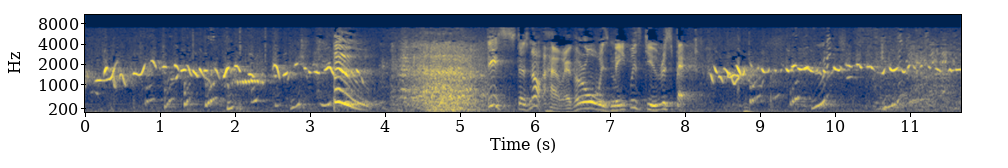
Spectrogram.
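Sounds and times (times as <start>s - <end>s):
voice mimicking a warbling alarm to scare off birds: 0.8s - 3.9s, 8.7s - 10.9s
laughter: 1.1s - 5.4s, 8.7s - 11.6s
speech: 5.8s - 8.2s.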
